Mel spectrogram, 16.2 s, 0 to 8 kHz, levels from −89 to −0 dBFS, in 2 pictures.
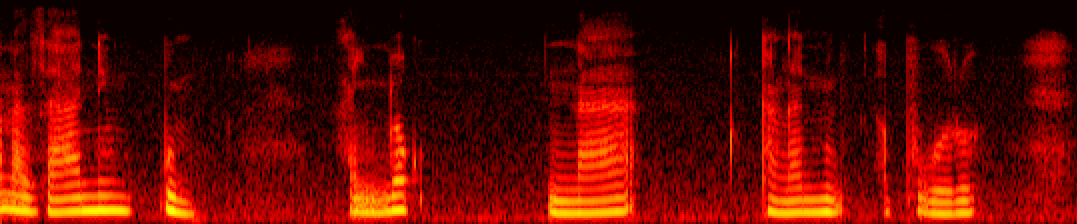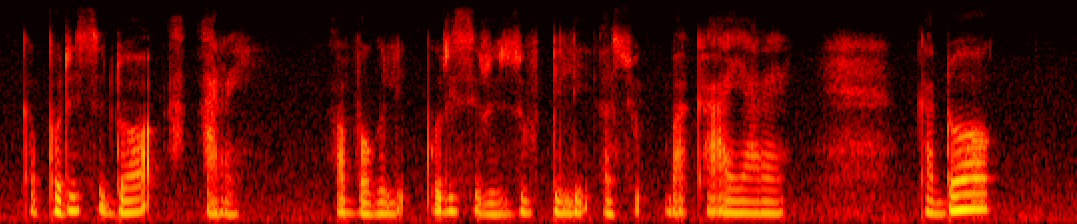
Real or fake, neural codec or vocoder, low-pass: real; none; 7.2 kHz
